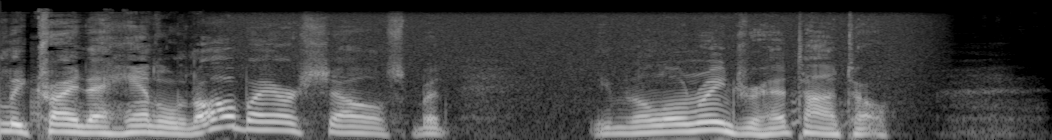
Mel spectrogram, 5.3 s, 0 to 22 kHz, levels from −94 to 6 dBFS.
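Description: Speech where, after "trying to handle", hiss rises about 30 dB below the voice and level drops about 4 dB from 0.89 to 4.79 s: digital radio blending to analogue FM over 315 ms fades.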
